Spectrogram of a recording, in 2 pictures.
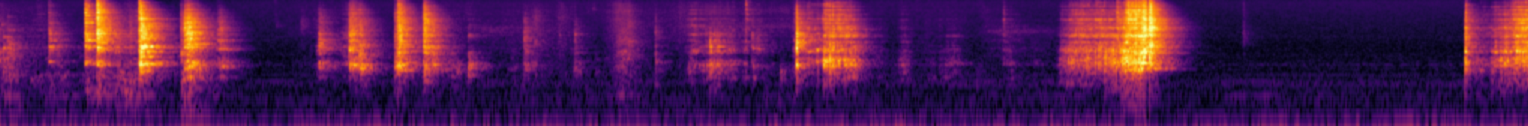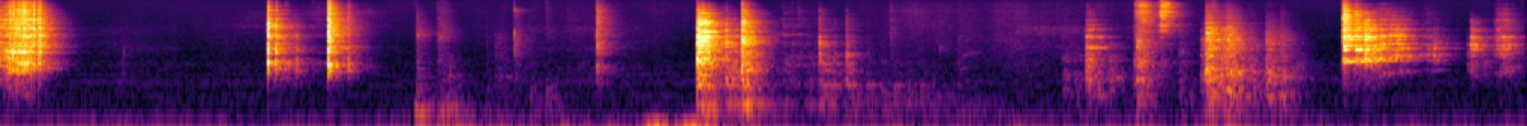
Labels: Are people talking?
no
